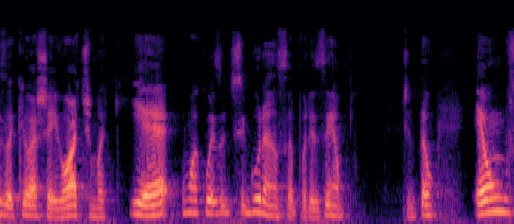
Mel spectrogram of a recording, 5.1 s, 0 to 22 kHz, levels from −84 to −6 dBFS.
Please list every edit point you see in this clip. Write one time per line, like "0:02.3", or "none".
0:04.0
